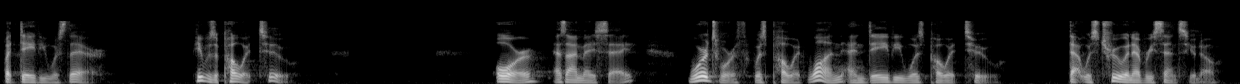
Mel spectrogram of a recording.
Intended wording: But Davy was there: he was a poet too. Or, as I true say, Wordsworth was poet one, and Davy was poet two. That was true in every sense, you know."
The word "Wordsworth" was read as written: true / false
true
